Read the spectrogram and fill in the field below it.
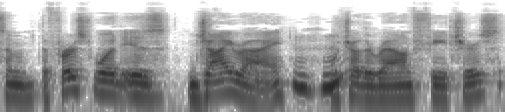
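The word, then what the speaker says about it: gyri: there's some scientific words here here's how we pronounce them the first wood is Giant which are the round features and the second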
